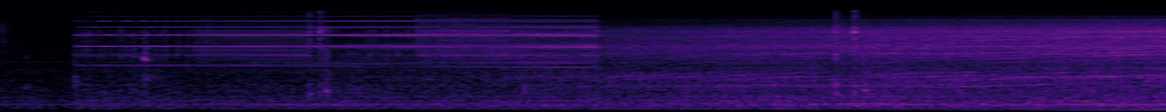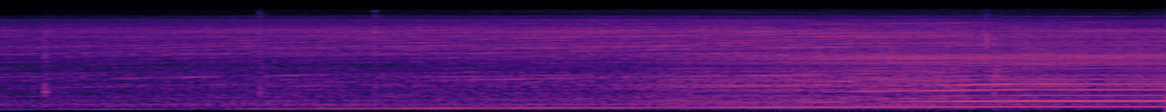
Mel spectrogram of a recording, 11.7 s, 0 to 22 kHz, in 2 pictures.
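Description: A sensorless brushless DC motor with delta winding ramps up toward 12,000 RPM, its high whine and harmonics climbing steadily in pitch and growing louder over about twelve seconds, close and alone without speech.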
